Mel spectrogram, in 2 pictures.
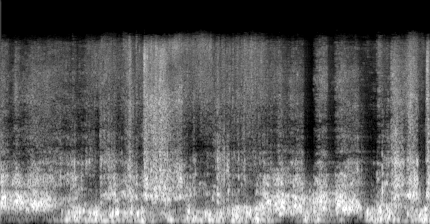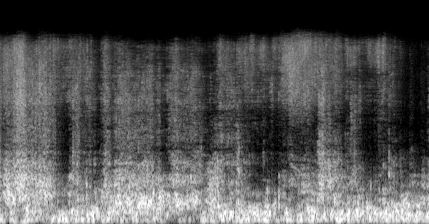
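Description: Snowboard carving down a groomed slope, its edges scraping the snow in a steady rush with short scrapes on the turns, under heavy wind rumble on the action camera's microphone.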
